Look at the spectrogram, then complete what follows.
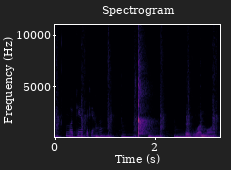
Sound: clap

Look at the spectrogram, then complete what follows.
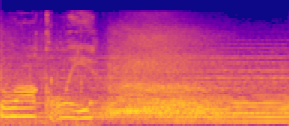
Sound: crowd gasps

